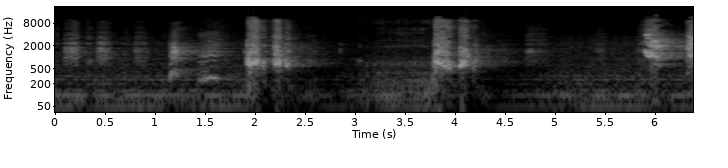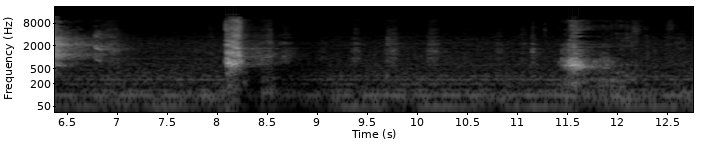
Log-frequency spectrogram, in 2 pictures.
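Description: An American Bully barking with its head through a pet-door flap: a series of loud barks, one every two seconds or so, some doubled, with smaller sounds between them.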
